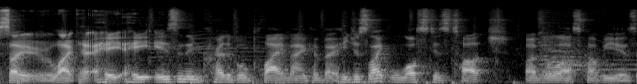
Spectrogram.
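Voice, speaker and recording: A man speaks in an Australian accent. His voice is fairly low, with monotone, flat intonation. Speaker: sports podcast co-host. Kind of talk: casual sports chat. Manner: halting, many fillers.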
